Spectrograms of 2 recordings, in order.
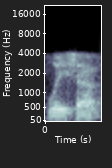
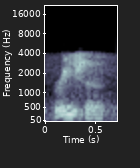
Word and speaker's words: Risa: Lisa with the R. Risa?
